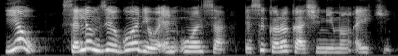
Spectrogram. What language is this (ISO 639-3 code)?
hau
